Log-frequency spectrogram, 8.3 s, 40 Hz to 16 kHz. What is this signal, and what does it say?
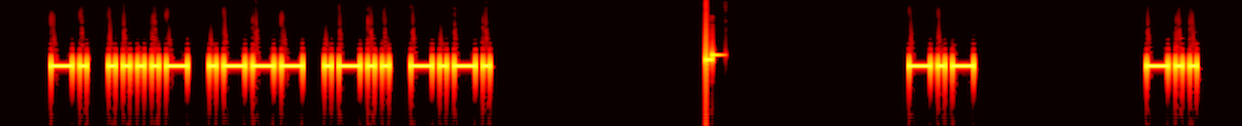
Morse code, heard as a keyed tone, about 25 wpm, spaced as for 16 wpm, 700 Hz. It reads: N4JLC KD
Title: USA Call Signs - 5 Characters - 8x Character Spacing - 25wpm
